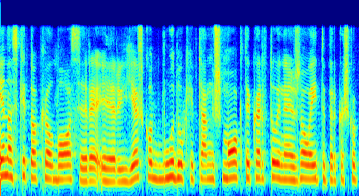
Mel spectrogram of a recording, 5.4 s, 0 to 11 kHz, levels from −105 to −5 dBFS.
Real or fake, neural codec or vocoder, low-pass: fake; codec, 16 kHz, 0.8 kbps, ZipCodec; 7.2 kHz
